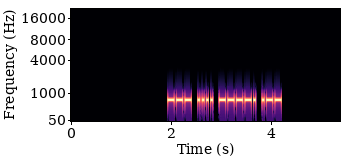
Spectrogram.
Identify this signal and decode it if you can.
Morse code, heard as a keyed tone, about 28 wpm, 700 Hz. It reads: OH9W
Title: DXCC-100 Call Signs - 4 Characters - 28wpm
